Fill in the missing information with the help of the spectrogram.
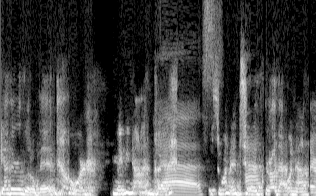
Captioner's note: laughs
